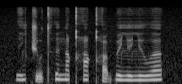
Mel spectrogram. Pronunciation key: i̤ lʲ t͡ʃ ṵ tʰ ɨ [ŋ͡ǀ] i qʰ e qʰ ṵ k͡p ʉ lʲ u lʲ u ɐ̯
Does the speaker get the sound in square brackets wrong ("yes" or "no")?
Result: yes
